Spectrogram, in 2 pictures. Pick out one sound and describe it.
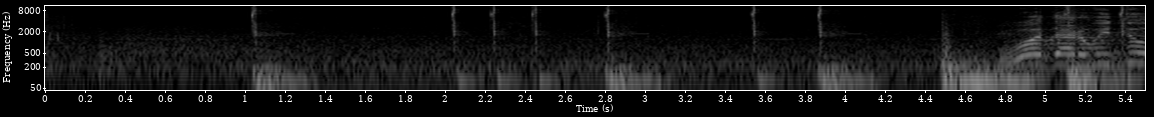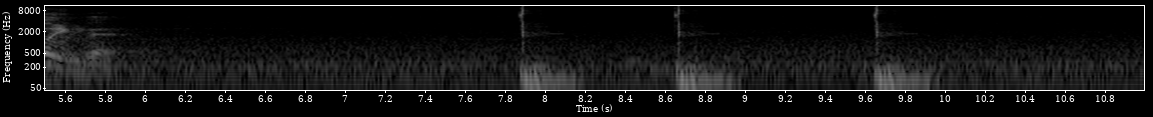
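Video game menu sounds click as options are selected.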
